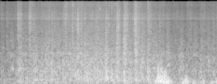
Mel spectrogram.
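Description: Pigeons coo close by in a low, throaty series of rolling calls, with more birds and light rustling around them.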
